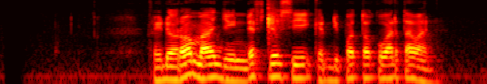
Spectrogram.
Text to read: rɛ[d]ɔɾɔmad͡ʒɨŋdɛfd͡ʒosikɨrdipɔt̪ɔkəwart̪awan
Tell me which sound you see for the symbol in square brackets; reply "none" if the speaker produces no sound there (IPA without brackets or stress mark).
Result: d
